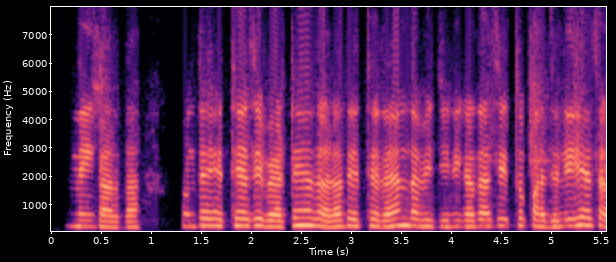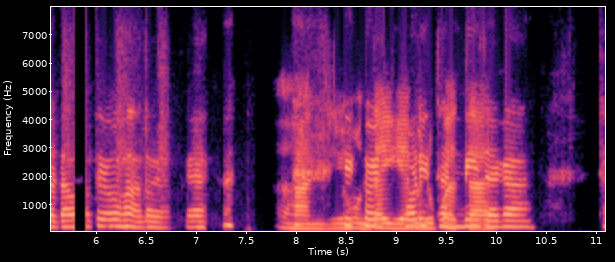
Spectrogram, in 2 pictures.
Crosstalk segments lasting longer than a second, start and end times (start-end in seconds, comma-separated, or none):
8.5-9.9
